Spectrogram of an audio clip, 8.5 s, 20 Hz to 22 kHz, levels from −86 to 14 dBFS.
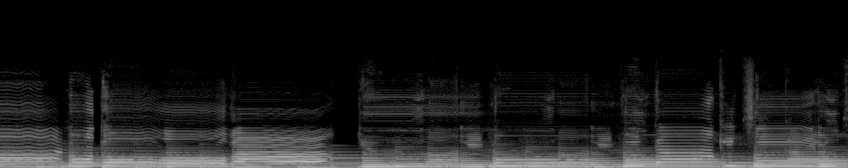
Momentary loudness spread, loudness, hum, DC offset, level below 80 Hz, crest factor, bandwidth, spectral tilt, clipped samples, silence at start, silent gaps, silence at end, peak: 4 LU; -21 LUFS; none; under 0.1%; -58 dBFS; 14 dB; 11 kHz; -7 dB/octave; under 0.1%; 0 s; none; 0 s; -6 dBFS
